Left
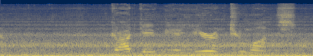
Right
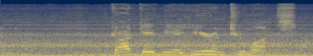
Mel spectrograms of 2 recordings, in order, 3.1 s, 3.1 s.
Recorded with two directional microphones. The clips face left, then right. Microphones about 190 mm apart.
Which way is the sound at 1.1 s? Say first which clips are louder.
Right 5 dB; 20° right (ahead or behind).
